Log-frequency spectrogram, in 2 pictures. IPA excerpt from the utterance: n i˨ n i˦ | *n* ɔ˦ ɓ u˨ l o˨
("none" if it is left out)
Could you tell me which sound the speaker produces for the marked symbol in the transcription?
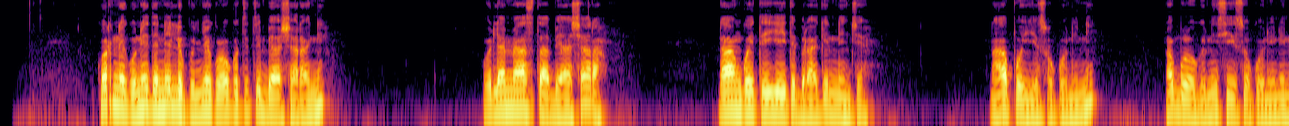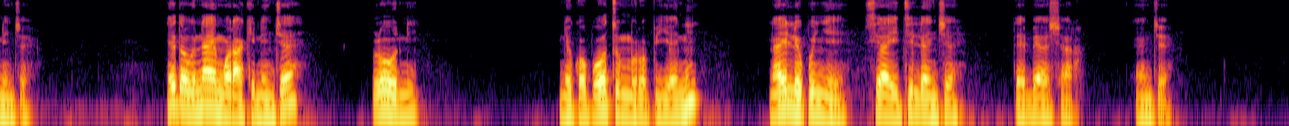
n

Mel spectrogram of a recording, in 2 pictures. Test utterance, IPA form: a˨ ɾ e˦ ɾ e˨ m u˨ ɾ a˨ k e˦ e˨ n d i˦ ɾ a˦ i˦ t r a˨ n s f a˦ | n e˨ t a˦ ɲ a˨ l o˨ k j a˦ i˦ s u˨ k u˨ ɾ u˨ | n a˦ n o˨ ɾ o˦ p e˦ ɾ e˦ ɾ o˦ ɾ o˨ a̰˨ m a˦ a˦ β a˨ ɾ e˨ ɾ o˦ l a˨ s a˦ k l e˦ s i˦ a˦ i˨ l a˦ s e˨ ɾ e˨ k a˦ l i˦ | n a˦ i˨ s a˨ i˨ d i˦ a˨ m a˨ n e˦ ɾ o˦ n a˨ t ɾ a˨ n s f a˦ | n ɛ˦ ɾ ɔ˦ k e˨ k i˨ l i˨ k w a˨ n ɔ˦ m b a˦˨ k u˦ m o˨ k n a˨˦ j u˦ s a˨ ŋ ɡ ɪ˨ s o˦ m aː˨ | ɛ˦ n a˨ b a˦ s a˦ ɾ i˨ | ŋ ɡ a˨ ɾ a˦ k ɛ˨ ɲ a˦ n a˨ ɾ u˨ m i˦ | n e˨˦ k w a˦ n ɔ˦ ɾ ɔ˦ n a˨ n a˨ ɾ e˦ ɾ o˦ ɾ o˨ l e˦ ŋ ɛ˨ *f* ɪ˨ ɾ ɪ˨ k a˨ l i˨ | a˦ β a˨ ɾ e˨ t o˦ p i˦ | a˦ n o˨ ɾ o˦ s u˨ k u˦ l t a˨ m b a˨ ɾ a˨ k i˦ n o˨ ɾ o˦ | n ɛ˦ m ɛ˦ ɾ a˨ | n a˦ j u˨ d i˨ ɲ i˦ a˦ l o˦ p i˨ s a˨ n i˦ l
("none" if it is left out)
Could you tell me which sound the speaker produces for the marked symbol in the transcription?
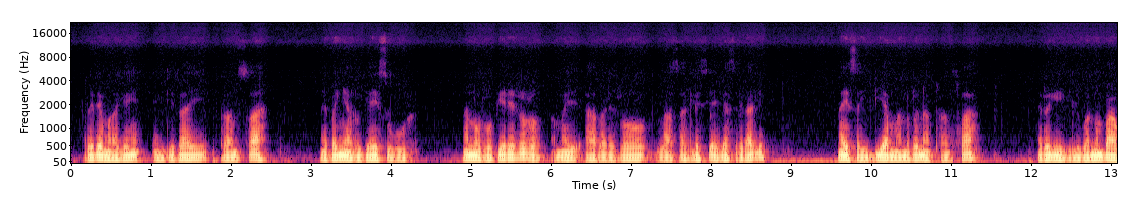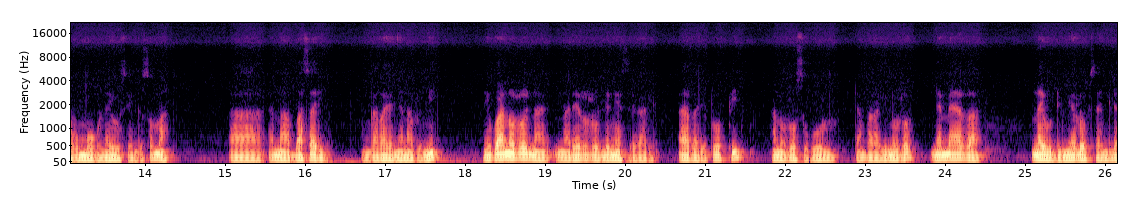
s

